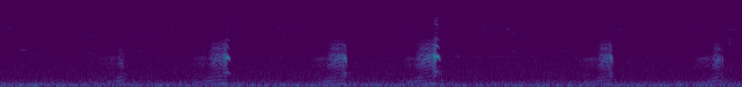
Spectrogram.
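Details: Canada geese on a pond give loud, nasal honks rich in harmonics, about six calls roughly a second apart, several sliding upward in pitch, over a steady low rumble of background noise.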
